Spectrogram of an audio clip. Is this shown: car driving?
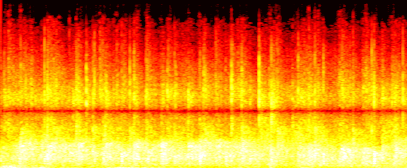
no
